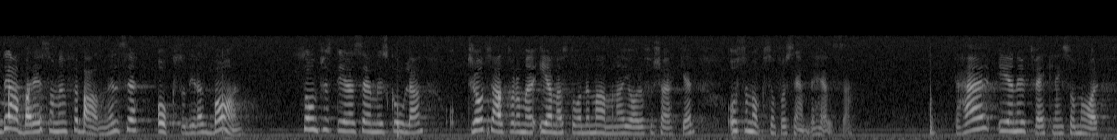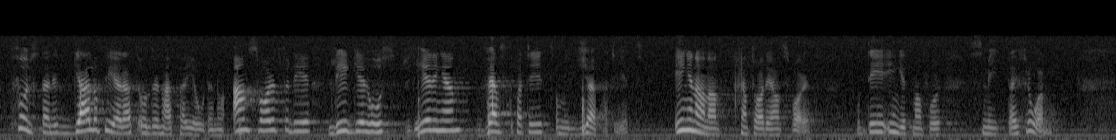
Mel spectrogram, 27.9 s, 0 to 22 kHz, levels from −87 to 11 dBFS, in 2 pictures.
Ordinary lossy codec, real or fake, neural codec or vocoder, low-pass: none; real; none; none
